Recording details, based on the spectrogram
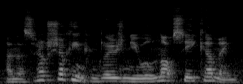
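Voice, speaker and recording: A man's voice: fairly high pitch, animated, fast, slight background noise. A man chatting casually through a disc unboxing, rambling with jokey asides, recorded indoors on a desk camera. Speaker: disc reviewer.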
